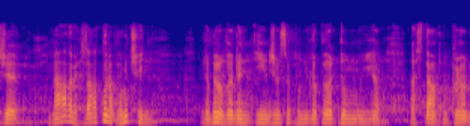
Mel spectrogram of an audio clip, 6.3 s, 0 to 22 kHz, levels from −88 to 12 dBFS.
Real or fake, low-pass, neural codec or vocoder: fake; 9.9 kHz; autoencoder, 22.05 kHz, a latent of 192 numbers a frame, VITS, trained on one speaker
